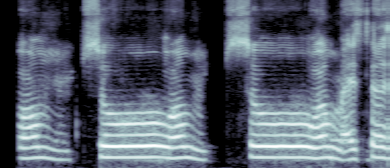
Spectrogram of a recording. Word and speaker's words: ओम: ले जाए मास्टर और यहां पे ए यू एम ओम का ओ ओ को तीन लैंग्वेज उसमें करना है ए यू एम करके आपको ओम का उच्चारण करना है।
